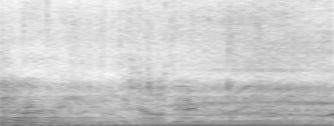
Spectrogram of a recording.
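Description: A steady low hum with faint, indistinct voices in the background.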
